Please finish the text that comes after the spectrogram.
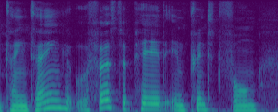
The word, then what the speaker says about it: Tintin: Tintin, or to give him his French pronunciation, Tintin, first appeared in printed form on the 10th of January 1929, where he went on to have his first landmark adventure.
